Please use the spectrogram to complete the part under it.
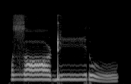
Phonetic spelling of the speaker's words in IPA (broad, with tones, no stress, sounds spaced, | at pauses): z ɒː˦ ɖ iː˦ ɾ u˧˩˧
